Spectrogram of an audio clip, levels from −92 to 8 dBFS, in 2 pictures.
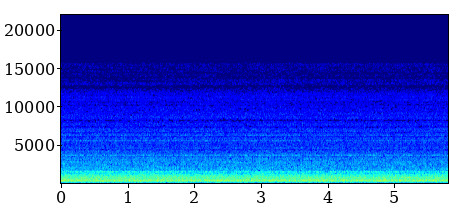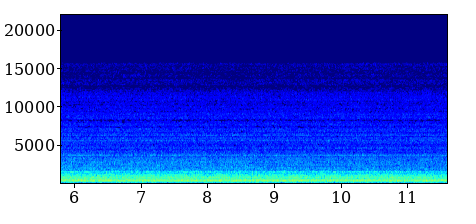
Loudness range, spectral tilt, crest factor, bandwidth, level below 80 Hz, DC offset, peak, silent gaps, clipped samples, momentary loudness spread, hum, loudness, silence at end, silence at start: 1 LU; -4 dB/octave; 14 dB; 16 kHz; -74 dBFS; under 0.1%; -26 dBFS; none; under 0.1%; 2 LU; none; -42 LUFS; 0 s; 0 s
